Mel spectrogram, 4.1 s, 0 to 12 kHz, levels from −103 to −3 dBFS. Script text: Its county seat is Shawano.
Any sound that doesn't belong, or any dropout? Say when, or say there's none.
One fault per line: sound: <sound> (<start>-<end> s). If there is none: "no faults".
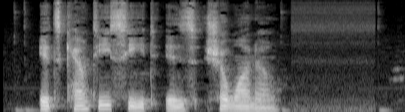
no faults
